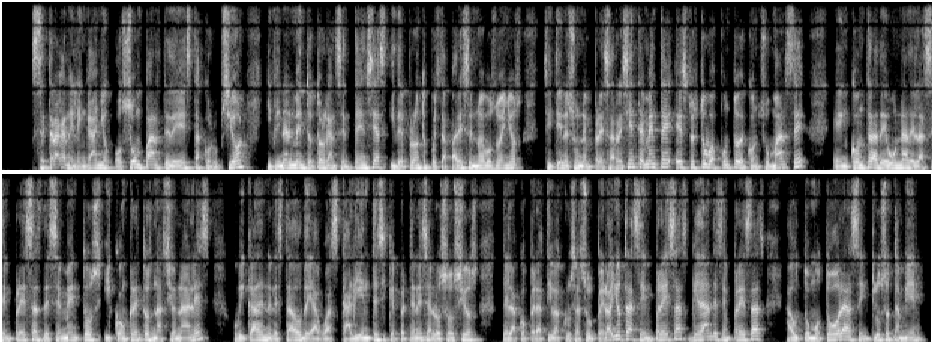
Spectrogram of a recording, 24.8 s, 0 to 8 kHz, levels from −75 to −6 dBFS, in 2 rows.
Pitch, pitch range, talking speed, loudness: 120 Hz, 105-135 Hz, 175 wpm, -15 LUFS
